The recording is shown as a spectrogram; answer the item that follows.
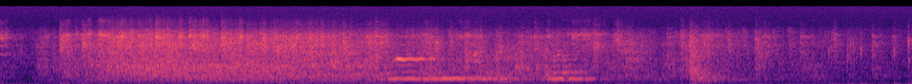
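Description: Steady mechanical rattling and rushing from a motorized wall display panel being moved into view. It fades out about four and a half seconds in.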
